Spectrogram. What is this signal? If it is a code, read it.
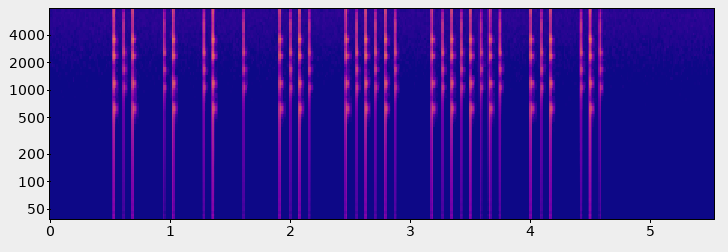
Morse code, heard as a telegraph sounder, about 15 wpm. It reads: JISHR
